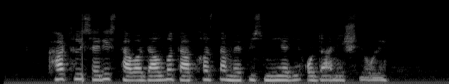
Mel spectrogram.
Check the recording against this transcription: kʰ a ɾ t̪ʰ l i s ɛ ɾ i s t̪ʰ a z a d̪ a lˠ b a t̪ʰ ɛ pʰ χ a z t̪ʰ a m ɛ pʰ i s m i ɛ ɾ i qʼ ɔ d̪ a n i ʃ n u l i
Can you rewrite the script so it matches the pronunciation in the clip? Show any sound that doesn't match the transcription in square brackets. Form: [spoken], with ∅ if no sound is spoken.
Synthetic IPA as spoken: kʰ a ɾ t̪ʰ l i s ɛ ɾ i s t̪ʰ a [v] a d̪ a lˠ b a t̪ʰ [a] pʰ χ a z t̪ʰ a m ɛ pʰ i s m i ɛ ɾ i qʼ ɔ d̪ a n i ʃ n u l i

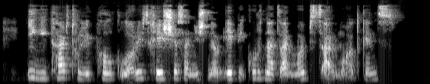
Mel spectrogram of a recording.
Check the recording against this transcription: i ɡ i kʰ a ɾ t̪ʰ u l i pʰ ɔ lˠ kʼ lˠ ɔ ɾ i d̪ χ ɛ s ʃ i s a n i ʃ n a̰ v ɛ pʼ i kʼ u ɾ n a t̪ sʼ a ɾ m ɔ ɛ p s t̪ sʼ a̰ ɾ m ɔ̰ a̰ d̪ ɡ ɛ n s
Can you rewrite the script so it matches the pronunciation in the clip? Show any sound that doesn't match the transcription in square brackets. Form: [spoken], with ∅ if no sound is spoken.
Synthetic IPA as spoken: i ɡ i kʰ a ɾ t̪ʰ u l i pʰ ɔ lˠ kʼ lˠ ɔ ɾ i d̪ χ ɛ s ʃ [ɛ] s a n i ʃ n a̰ v ɛ pʼ i kʼ u ɾ n a t̪ sʼ a ɾ m ɔ ɛ p s t̪ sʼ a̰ ɾ m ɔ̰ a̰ d̪ ɡ ɛ n s

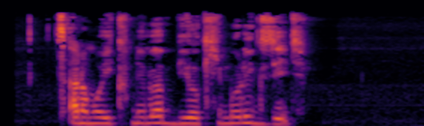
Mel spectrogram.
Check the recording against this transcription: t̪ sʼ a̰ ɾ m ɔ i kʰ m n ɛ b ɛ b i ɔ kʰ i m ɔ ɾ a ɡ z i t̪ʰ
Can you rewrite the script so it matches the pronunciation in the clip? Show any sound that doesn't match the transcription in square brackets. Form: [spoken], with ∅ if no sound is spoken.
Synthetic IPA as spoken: t̪ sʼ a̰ ɾ m ɔ i kʰ m n ɛ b [a] b i ɔ kʰ i m [u] ɾ [i] ɡ z i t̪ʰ

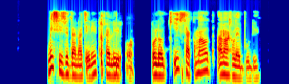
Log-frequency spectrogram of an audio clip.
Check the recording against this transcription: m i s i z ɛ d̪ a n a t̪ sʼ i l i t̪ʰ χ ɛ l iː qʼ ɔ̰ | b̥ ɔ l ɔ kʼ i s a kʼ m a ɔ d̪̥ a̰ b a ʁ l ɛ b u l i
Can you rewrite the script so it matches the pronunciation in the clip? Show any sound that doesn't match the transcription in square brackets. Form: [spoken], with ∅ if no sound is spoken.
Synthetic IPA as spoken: m i s i z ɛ d̪ a n a t̪ sʼ i l i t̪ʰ χ ɛ l iː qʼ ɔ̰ | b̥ ɔ l ɔ kʼ i s a kʼ m a ɔ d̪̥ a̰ [m] a ʁ l ɛ b u l i

